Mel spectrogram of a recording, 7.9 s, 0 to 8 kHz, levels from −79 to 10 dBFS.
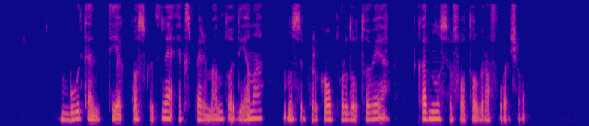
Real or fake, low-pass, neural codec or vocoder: fake; 7.2 kHz; vocoder, 22.05 kHz, 80 mel bands, WaveNeXt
